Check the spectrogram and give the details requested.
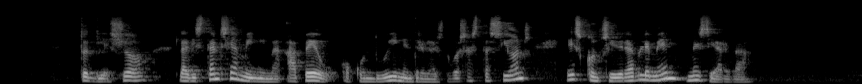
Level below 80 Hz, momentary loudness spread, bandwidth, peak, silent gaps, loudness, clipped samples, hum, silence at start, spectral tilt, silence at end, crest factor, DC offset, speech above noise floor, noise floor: -82 dBFS; 12 LU; 11 kHz; -10 dBFS; none; -30 LUFS; under 0.1%; none; 0.8 s; -4.5 dB/octave; 1.1 s; 20 dB; under 0.1%; 41 dB; -70 dBFS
